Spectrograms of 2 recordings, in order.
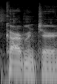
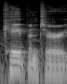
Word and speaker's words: Carpenter: oh by the way he confirmed his name is carpenter not capenter even though it was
